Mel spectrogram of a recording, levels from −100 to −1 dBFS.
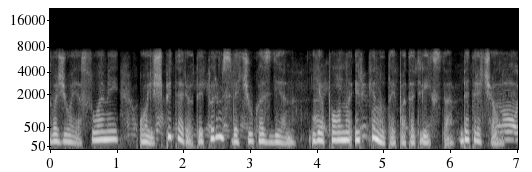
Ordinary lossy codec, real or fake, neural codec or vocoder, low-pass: Opus, 16 kbps; real; none; 7.2 kHz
